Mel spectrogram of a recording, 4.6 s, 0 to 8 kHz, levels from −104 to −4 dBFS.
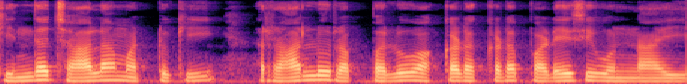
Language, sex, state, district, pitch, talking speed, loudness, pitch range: Telugu, male, Telangana, Komaram Bheem, 125 Hz, 105 wpm, -16 LUFS, 120-135 Hz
